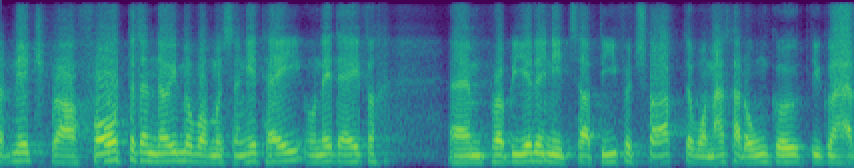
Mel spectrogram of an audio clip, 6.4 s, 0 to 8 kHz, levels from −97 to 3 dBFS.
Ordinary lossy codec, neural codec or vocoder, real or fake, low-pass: MP3, 64 kbps; codec, 24 kHz, 0.5 kbps, DualCodec; fake; 7.2 kHz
